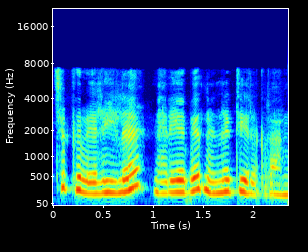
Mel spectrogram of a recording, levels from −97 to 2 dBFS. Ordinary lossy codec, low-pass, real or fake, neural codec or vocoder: none; 7.2 kHz; fake; codec, 16 kHz in and 24 kHz out, 1.1 kbps, FireRedTTS-2 codec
